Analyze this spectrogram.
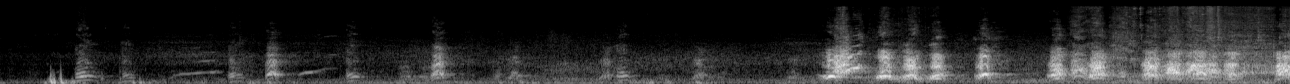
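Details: Young Kangals, about a year old with black-grizzled coats, on a Kangal breeding farm: soft whines and short yips for the first eight seconds, then a burst of rapid, overlapping barking from several dogs, with some voices in the background.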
